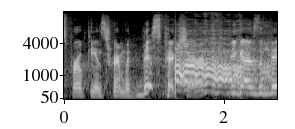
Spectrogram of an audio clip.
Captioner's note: laughing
